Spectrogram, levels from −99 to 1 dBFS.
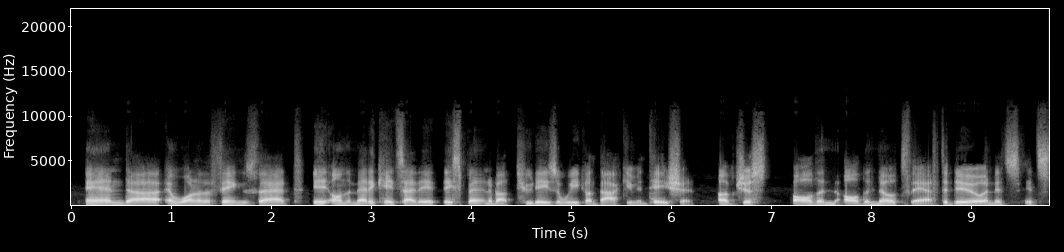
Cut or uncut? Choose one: cut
